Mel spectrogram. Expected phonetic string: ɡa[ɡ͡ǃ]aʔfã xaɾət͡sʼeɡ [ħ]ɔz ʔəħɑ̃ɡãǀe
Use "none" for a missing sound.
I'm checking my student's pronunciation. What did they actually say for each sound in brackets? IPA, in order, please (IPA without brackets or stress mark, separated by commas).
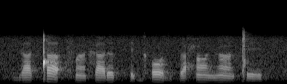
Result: ǃ, ʔ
